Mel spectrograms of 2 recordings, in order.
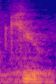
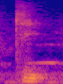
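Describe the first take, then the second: First: The letter is named with a 'kyoo' sound. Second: The letter is named with a plain 'kee' sound. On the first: The speaker calls it wrong. "tapi sering disebut disebut Q" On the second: The speaker calls it right. "Seharusnya disebut Ki"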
